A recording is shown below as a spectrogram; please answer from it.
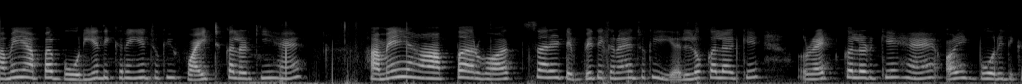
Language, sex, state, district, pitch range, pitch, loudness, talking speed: Hindi, female, Maharashtra, Dhule, 265-315 Hz, 295 Hz, -28 LUFS, 205 wpm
